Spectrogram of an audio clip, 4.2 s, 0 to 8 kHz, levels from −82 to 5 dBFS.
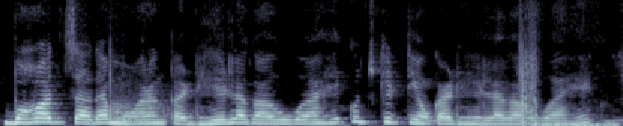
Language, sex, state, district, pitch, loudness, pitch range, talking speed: Hindi, female, Uttar Pradesh, Lucknow, 225 Hz, -18 LUFS, 200-245 Hz, 215 wpm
